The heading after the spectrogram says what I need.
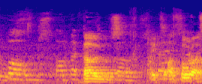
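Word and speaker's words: Bowes-Lyon: And he's a Beauce Leon. Have I said that wrong? Queen Elizabeth is a Beauce Leon. We know that, don't we? Beauce. More like Bose.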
